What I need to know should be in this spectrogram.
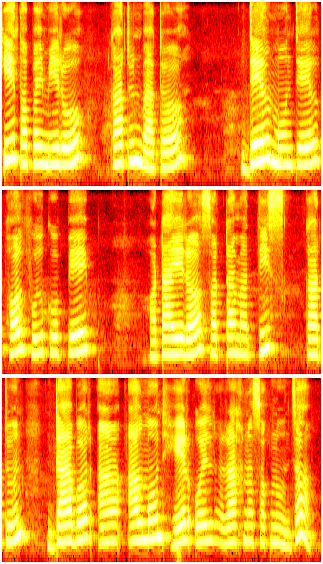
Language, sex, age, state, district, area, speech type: Nepali, female, 45-60, West Bengal, Kalimpong, rural, read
